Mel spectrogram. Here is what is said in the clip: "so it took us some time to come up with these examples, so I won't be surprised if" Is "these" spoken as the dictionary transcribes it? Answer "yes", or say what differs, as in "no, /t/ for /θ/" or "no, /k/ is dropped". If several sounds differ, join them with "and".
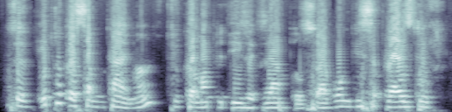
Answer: yes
